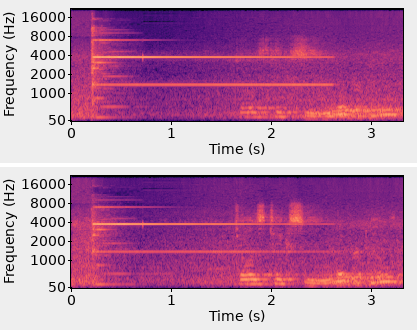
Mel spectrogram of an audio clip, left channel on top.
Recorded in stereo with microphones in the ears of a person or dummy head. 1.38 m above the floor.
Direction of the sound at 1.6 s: 45° right (ahead or behind).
